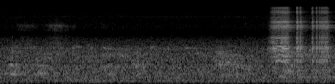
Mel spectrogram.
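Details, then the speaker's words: 2009 Scion tC clutch pedal being pressed before lubrication; quick run of sharp, high chirping squeaks, the dry clutch release arm pivot point needing lubricant. "more importantly when you're pressing the clutch if you got the lubricant where it needs to be it won't make noise so right now just like earlier in the video we're going to demonstrate what it sounds like before we put lubricant on"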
